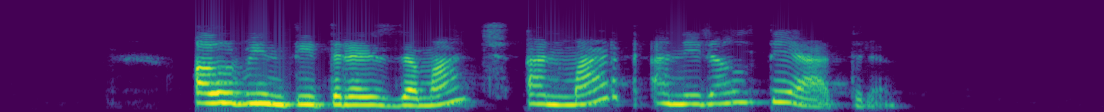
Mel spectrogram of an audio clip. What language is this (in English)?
Catalan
